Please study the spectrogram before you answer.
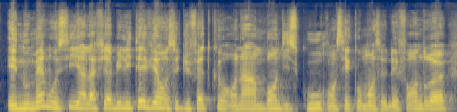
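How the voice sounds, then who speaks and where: Hesitant young man, dark voice. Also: fairly high pitch, fairly even intonation. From DR Congo. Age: 20s. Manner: measured, with many hesitations. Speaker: founder and CEO of a delivery startup. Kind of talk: interview answers.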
